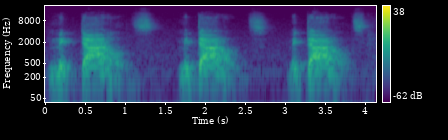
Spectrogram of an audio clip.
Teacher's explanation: the tip of your tongue is pushing up for the D D D D right and the sides of your tongue are also up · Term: Z sound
